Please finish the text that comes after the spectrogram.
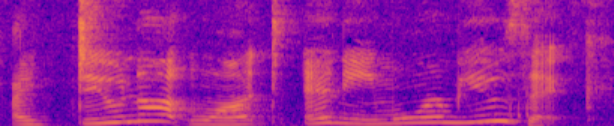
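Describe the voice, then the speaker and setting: A woman's voice: sits high, lively intonation, takes it slowly, a little hiss or hum, voice pushed up. A woman voicing a small, tired mouse from a children's storybook. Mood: exasperated, pleading.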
